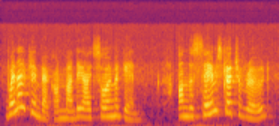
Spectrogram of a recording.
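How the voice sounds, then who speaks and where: A woman's voice: high voice, very animated, fairly quick, bright, forceful tone, heavily acted. An actress playing an earnest young Victorian woman in an old radio drama, talking in a hesitant, genteel way. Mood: worried. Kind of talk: 1940s radio acting. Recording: dull old radio broadcast.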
